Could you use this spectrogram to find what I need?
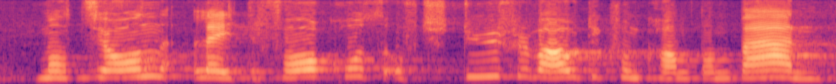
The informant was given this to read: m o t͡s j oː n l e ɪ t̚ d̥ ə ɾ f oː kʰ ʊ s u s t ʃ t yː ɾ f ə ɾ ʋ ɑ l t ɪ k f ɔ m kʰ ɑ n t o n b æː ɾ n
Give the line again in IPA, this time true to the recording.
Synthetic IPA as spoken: m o t͡s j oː n l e ɪ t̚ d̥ ə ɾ f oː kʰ ʊ s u f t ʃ t yː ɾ f ə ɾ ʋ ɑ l t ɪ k f ɔ m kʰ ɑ n t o n b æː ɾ n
